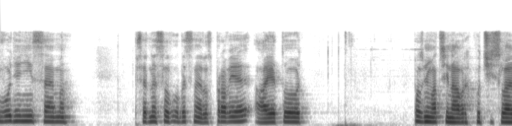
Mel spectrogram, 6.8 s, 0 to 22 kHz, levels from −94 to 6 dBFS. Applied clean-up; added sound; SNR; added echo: neural mask model DeepFilterNet 3.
